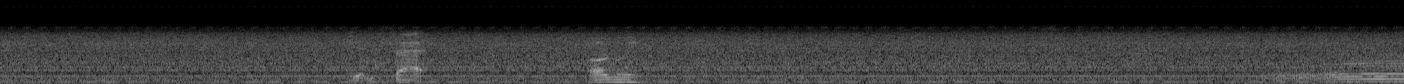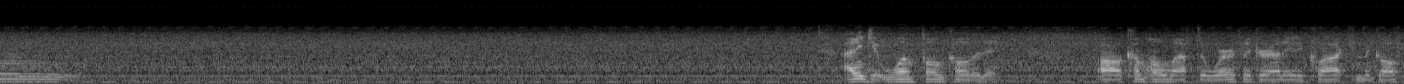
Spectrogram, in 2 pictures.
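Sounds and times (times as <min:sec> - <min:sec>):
faint hum: 0:00.0 - 0:28.0
low drawn-out male groan: 0:12.5 - 0:15.0.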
